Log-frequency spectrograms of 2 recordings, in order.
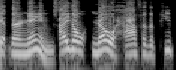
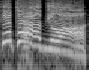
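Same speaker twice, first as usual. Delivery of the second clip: mock shout; 6 semitones higher, 4 dB louder, slower than usual. Imitating Ronnie's announcement.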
